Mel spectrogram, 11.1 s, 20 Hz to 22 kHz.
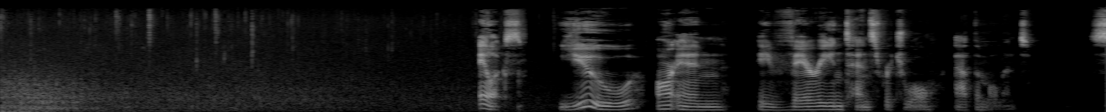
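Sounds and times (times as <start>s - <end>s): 
brighter rain drips: 0.0s - 4.8s
low broad thunder rumble as a hurricane storm clears: 0.0s - 4.8s
steady soft rain falling on a beach: 0.0s - 5.8s
speech: 4.8s - 11.0s.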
